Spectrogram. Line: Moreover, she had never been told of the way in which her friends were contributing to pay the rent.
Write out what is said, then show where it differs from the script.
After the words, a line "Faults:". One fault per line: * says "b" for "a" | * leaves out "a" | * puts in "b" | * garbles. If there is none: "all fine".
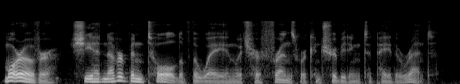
Moreover, she had never been told of the way in which her friends were contributing to pay the rent.
Faults:
all fine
